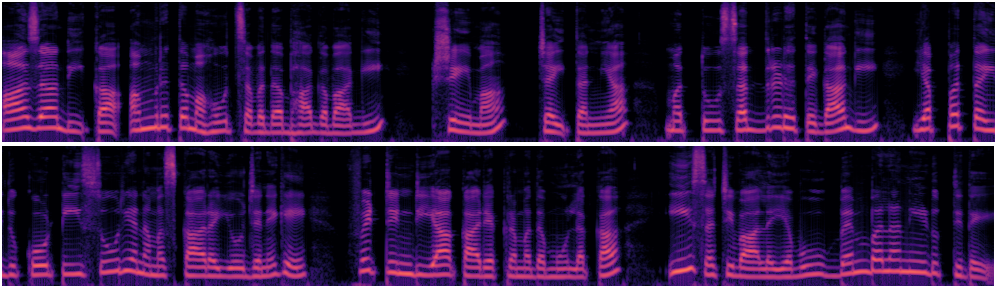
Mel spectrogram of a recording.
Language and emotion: Kannada, neutral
